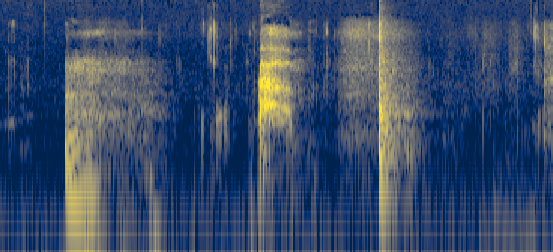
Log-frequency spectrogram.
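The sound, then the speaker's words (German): Someone takes a sip of a drink, heard as a few short, breathy mouth and swallowing noises separated by pauses, fairly soft and with no talking. “ich muss einen Schluck nehmen”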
